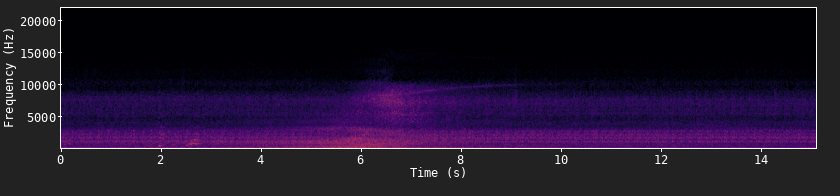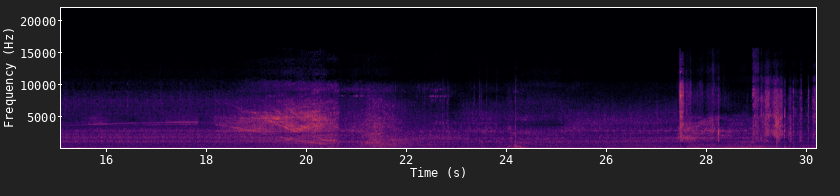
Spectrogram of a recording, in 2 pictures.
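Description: Steady outdoor rumble with a broad vehicle-like swell about six seconds in. About twenty seconds in comes a high whine that rises faintly as it nears, then drops in pitch as it passes: the Arrma Limitless RC speed car's brushless motor and drivetrain going by at speed on a speed run.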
